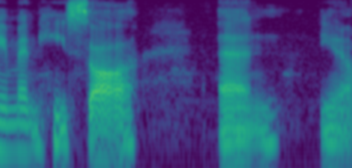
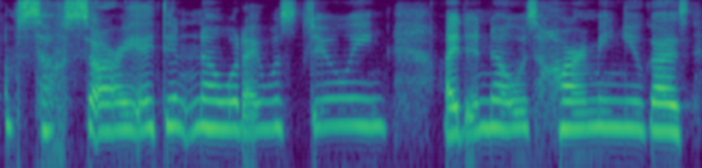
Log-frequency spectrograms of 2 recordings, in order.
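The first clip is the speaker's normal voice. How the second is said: higher-pitched imitation of a pleading mother; retold tearful apology; 6 semitones higher than usual. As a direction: plead for forgiveness, lightly acted. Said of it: "my mom's crying, like, straight up crying".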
